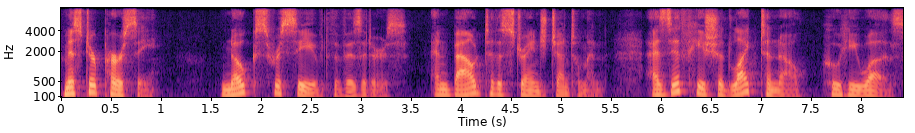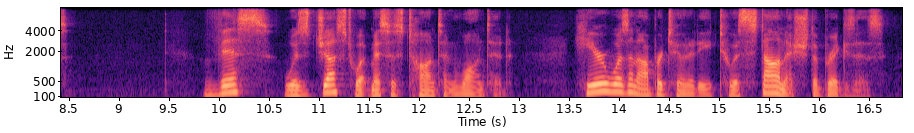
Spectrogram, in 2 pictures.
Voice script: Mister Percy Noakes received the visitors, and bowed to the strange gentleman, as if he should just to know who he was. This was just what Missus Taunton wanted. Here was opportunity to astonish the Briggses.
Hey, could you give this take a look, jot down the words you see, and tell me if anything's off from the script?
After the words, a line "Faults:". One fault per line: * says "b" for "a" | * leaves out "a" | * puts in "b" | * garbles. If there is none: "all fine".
Mister Percy Noakes received the visitors, and bowed to the strange gentleman, as if he should like to know who he was. This was just what Missus Taunton wanted. Here was an opportunity to astonish the Briggses.
Faults:
* says "like" for "just"
* puts in "an"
